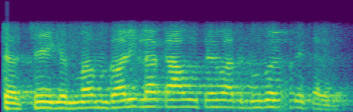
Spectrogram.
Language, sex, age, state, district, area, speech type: Maithili, male, 18-30, Bihar, Samastipur, urban, conversation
